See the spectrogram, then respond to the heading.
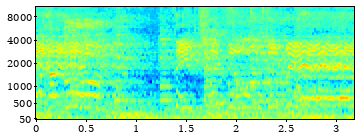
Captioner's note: performer speaking Arabic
